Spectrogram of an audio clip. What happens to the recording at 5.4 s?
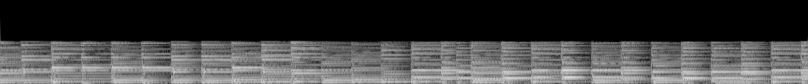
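At 5.4 s the audio has aliasing, which runs through the whole clip. The sound was brought down to a low sample rate, which fits a drop to 6 kHz, without filtering first. Content above 3 kHz folds back as false tones roughly 15 dB below the signal, giving a gritty, metallic edge.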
